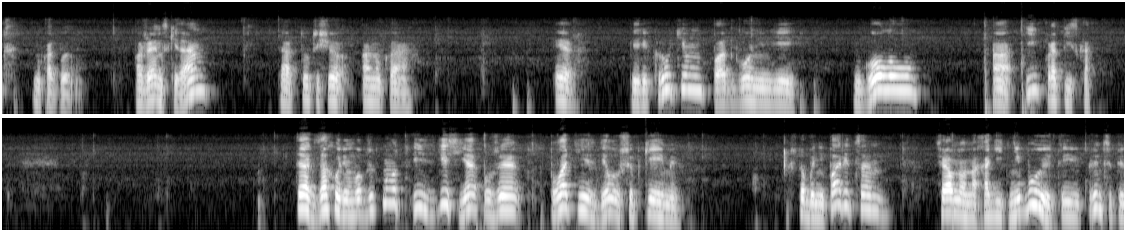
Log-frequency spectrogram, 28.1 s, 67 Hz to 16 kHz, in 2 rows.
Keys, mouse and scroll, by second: 0.7 middle click, 3.5 click, 5.5 click, 6.4 r, 9.3 click, 10.0 r, 12.3 a, 12.8 i, 15.1 click, 16.0 click, 17.3-18.2 drag, 19.0 click, 20.1 shift+middle click, 21.2 shift+middle click, 22.8 click, 23.5 click, 24.6-25.4 drag, 26.0-26.6 shift+middle drag, 27.3 shift+middle click.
